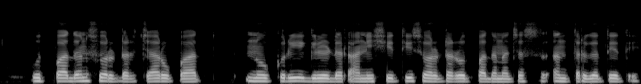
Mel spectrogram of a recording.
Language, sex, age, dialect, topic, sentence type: Marathi, male, 18-24, Northern Konkan, agriculture, statement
